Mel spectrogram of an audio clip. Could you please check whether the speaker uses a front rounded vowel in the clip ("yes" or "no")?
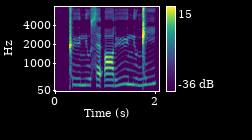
yes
